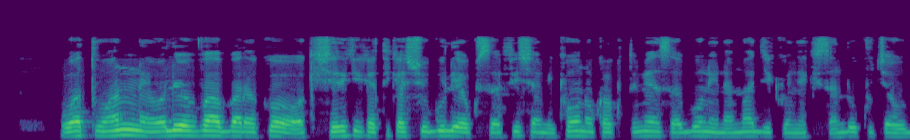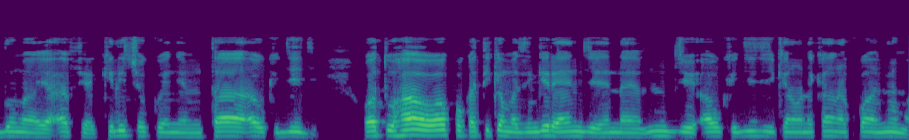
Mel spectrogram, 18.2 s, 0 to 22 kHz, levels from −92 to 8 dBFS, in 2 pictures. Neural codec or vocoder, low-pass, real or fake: none; 7.2 kHz; real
